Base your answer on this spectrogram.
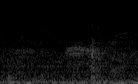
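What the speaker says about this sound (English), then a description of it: "The crows are here." Crows cawing outdoors, faint and distant, a brief harsh call rising out of low ambient noise.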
